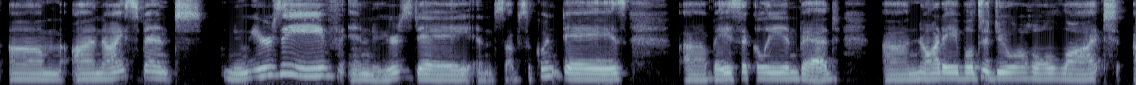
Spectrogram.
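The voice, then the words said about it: Voice not fully back to normal. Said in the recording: “You might still hear it in my voice. My voice is still not completely back to normal”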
